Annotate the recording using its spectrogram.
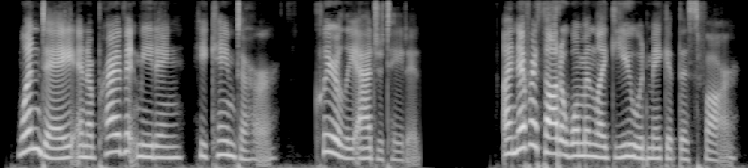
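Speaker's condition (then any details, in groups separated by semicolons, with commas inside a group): No condition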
